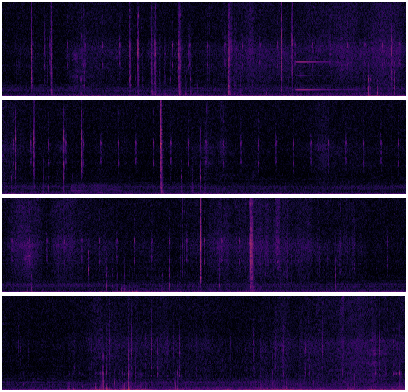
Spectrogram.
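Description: Inside a Honda Civic pulling away and driving along a street: a steady low engine and road rumble with scattered small clicks and rattles, and a short beep about six seconds in. The rumble grows louder over the last few seconds as the car picks up speed.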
